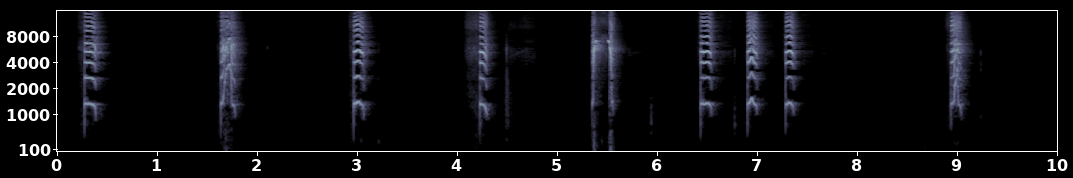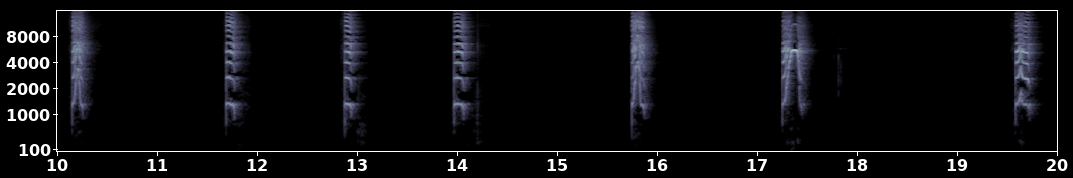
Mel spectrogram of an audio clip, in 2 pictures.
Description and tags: This squeaking sound I made using a squeaky fish toy.
comic, squeak, cartoon, cartoon-sound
